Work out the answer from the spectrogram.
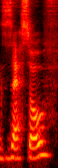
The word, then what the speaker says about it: Rzeszów: It's spelled Rzeszów, but it's pronounced like Zesov, I think.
